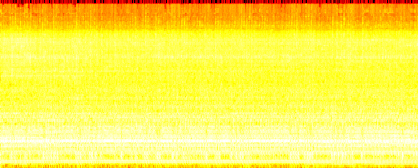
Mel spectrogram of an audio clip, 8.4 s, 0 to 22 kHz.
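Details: Homelite Super XL chainsaw after rebuild, final assembly, compression reading satisfactory (new spec roughly 150–160 psi), rings not yet seated: steady even two-stroke buzz at constant high idle, no misfires or rattles; healthy normal test run.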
